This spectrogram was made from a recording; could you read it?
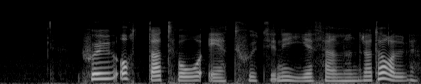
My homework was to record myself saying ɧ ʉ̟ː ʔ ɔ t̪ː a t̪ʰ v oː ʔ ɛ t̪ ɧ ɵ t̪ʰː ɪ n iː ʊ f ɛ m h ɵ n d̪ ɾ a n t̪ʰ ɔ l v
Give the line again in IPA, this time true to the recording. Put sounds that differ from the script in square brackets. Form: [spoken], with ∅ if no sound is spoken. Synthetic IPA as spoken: ɧ ʉ̟ː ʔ ɔ t̪ː a t̪ʰ v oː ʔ ɛ t̪ ɧ ɵ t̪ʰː ɪ n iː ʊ f ɛ m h ɵ n d̪ ɾ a [∅] t̪ʰ ɔ l v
